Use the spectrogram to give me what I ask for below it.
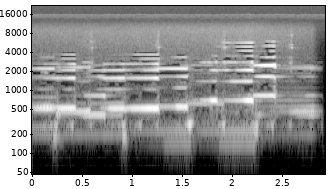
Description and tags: MATIAS Manon 2015 2016 son1
flashback; past; weird; remember
movie, s, backward, a, past, It, discovered, sound, probably, strange, scene, indicates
